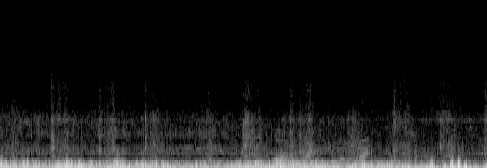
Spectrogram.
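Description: Wind buffeting the microphone on an open lake shore, a fluctuating low rumble.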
